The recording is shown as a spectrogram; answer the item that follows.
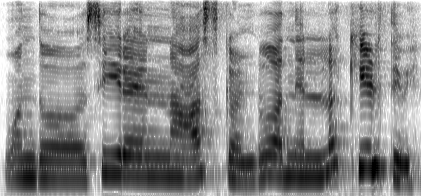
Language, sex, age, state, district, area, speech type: Kannada, female, 45-60, Karnataka, Chitradurga, rural, spontaneous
